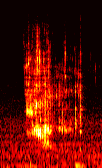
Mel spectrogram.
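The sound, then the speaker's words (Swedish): Water, either warm or cold, pours into a glass during a listening test in a short splashing burst of bright, bubbly trickling lasting about a second, followed by a few faint drips as it settles. No one speaks. “varmt eller kallt vatten som hälls upp i ett glas”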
